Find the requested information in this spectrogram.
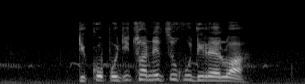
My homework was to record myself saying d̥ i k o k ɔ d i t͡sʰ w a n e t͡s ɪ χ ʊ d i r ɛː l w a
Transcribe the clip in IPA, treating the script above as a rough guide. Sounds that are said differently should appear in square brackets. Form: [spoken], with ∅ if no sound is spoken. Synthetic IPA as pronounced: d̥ i k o [p] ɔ d i t͡sʰ w a n e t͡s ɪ χ ʊ d i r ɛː l w a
